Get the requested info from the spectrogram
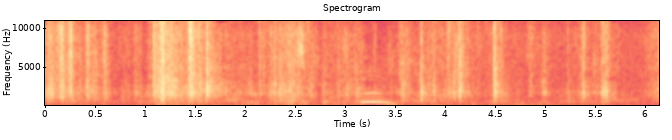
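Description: Clattering of a Stiga rod table hockey game in play: rapid clicks and knocks of the rods, plastic players and puck. About three seconds in, one short, loud, pitched note falls sharply in pitch.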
